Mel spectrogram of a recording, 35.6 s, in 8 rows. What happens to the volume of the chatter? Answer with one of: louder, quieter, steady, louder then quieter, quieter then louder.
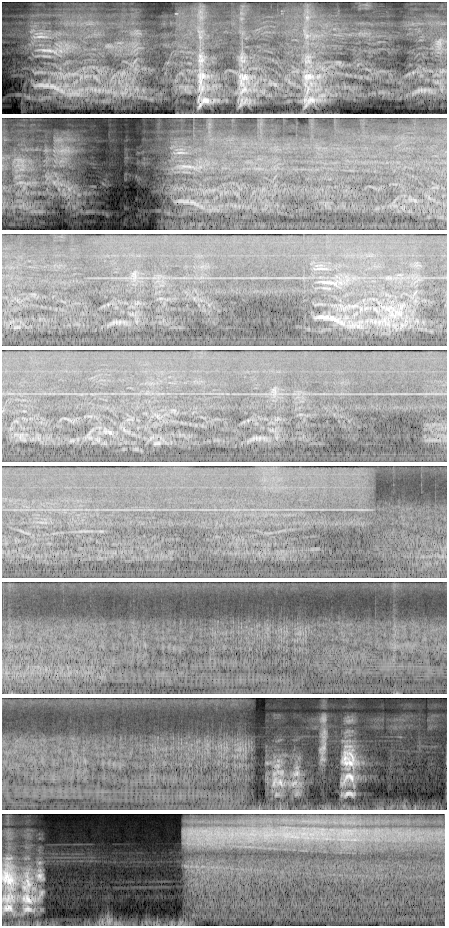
louder then quieter.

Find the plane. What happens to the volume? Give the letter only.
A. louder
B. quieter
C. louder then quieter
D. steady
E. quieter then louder
B.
